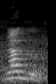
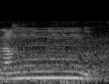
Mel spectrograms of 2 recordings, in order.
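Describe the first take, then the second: First: It is said without the nasal sound. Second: It is said with a nasal ng sound. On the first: The speaker calls it wrong. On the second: The speaker calls it right.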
